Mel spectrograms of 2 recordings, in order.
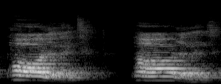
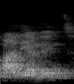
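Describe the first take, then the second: First: Parliament as PAA-luh-ment, stressed first syllable; correct pronunciation. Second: Parliament as "pa-lia-ment"; mispronunciation. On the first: Teacher models how it is pronounced, correct pronunciation. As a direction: punch long PAA in "parliament", no "ia". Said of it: "It is pronounced as". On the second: Teacher shows what not to say, mispronunciation. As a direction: say "parliament" with an audible "ia". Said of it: "not parliament". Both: Shown as a demonstration.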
